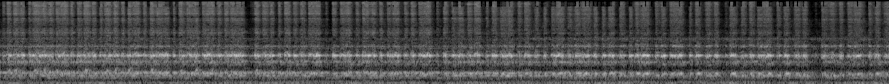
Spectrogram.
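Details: Constant high whine with a rough buzzing hum at steady speed, no knocks; a bad bearing is suspected but not confirmed.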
